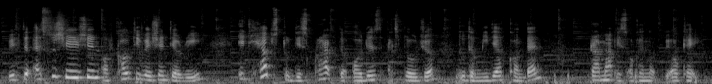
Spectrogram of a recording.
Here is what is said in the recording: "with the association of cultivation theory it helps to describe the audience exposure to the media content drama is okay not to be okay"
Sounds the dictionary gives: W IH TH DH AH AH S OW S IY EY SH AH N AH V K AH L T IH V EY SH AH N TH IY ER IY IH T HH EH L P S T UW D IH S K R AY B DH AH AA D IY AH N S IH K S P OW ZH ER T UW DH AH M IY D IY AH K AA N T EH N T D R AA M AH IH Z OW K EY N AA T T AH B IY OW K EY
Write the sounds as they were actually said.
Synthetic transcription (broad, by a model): W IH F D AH AH S OW S IY EY SH AH N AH F K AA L T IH V EY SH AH N T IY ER IY IH T HH EH L P S T UW D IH S K R AY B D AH AA D IY AH N S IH K S P OW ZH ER T UW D AH M IY D IY AH K AA N T EH N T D R AA M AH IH S OW K EY N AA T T B IY OW K EY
